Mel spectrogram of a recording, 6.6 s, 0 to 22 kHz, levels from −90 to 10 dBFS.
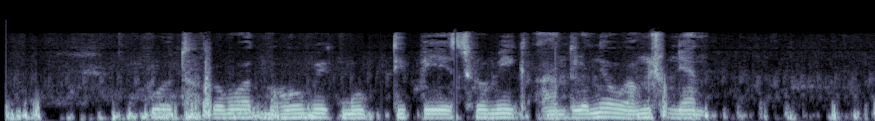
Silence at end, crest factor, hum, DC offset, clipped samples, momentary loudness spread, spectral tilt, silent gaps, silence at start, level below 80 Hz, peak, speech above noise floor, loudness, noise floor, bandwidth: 0.15 s; 12 dB; none; under 0.1%; under 0.1%; 18 LU; -6.5 dB/octave; none; 0.05 s; -38 dBFS; -2 dBFS; 20 dB; -15 LUFS; -34 dBFS; 7.6 kHz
